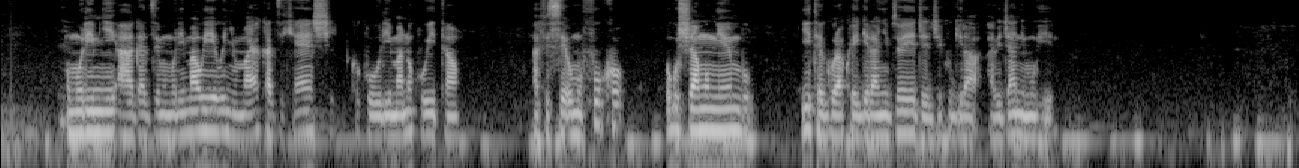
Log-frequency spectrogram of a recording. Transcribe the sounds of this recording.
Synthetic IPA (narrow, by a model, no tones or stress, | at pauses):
umuɾimɲiʔahaɡaze̞mumuɾimawiːwiɲumajakazikʰeːnʃikʰokuɾimanokʰuwitʰamo | afise̞umufukʰo̞woɡuʃiɾamŋumŋeːmbu | jiːtʰe̞ɡuːɾakwe̞ːɡe̞ɾaɲivjo̞je̞ːd͡ʒe̞d͡ʒekuɡiɾa̰ːβid͡ʒaːnimuhḭɾo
